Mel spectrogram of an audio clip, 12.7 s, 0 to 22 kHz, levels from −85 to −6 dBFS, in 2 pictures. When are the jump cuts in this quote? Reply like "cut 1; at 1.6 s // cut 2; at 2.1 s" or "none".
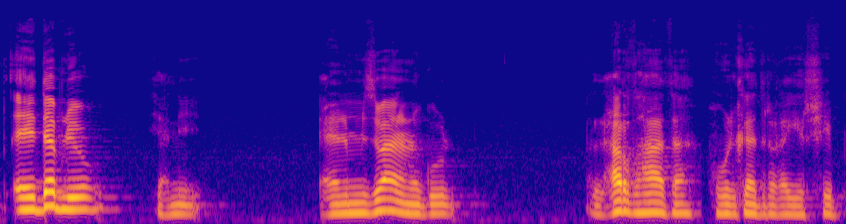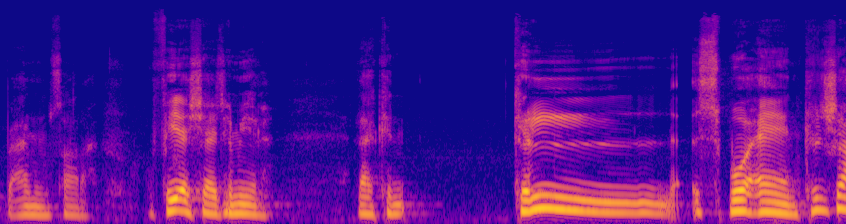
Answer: cut 1; at 5.3 s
